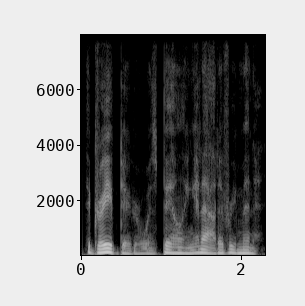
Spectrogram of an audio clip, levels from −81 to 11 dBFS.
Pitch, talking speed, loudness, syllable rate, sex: 105 Hz, 210 wpm, -18 LUFS, 7.1 syllables/s, male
